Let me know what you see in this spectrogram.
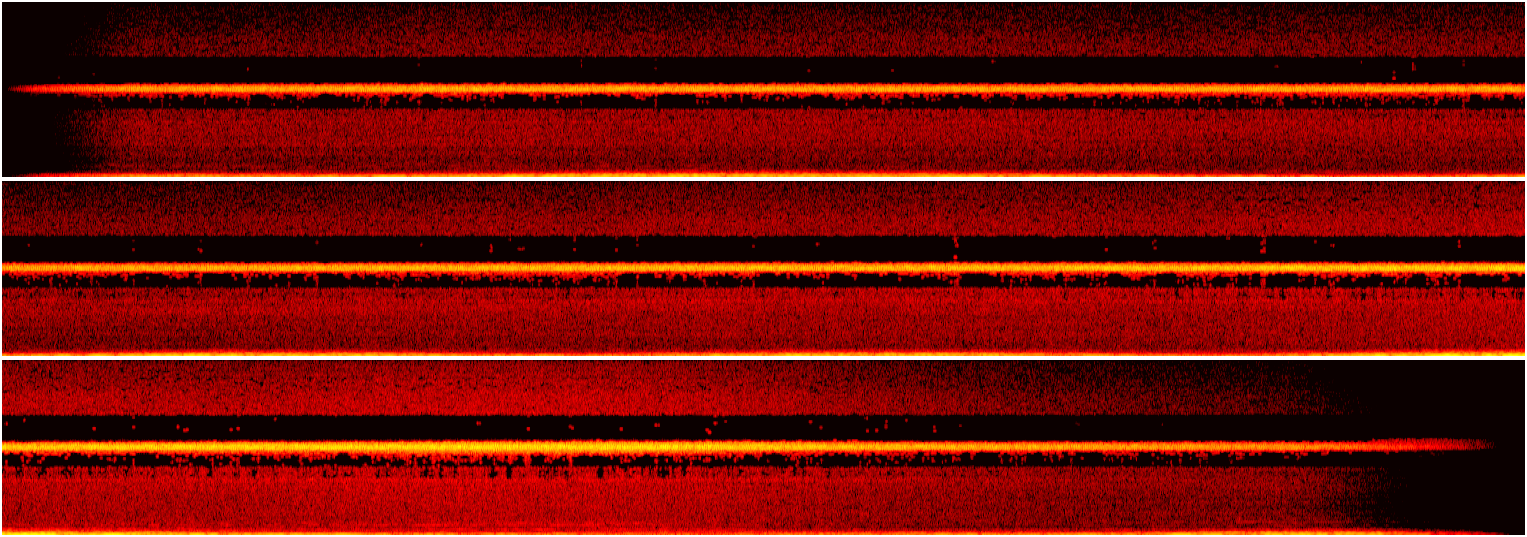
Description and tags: science-fiction fantasy film designed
